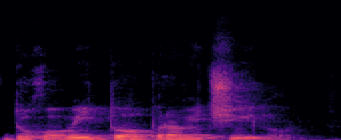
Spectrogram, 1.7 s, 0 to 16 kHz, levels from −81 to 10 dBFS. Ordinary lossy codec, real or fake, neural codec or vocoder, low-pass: none; fake; vocoder, 44.1 kHz, 128 mel bands, Pupu-Vocoder; 14.4 kHz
